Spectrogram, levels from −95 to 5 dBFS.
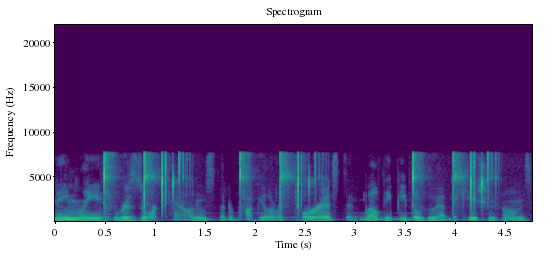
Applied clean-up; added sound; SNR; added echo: neural mask model RNNoise.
